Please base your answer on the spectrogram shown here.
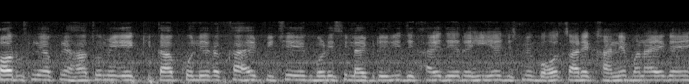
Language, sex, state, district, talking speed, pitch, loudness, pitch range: Hindi, male, Uttar Pradesh, Jalaun, 235 wpm, 195 Hz, -20 LUFS, 190-205 Hz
